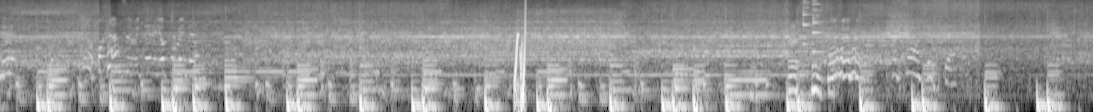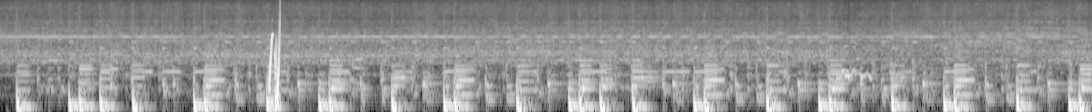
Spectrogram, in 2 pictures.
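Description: Hair dryer blowing steadily with a faint high whine as a freshly bathed French bulldog is dried, over background music with a steady beat.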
